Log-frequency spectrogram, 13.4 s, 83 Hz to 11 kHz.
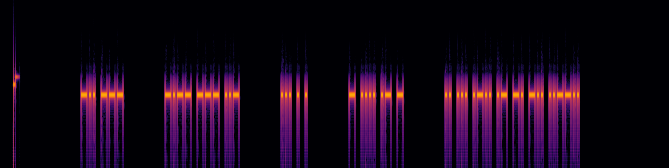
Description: Morse code, heard as a keyed tone, about 30 wpm, 700 Hz. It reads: DO YOU SEE THAT ISLAND?
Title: 3x Word-Spacing - Sentences from Top 500 Words - 30wpm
